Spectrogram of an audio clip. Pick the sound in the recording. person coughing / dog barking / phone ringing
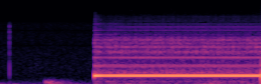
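phone ringing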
